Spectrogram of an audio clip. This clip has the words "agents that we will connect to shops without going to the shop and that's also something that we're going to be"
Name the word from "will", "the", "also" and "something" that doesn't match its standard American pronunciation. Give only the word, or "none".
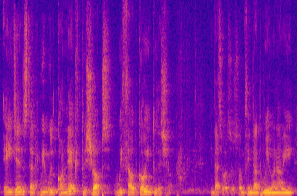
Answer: none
